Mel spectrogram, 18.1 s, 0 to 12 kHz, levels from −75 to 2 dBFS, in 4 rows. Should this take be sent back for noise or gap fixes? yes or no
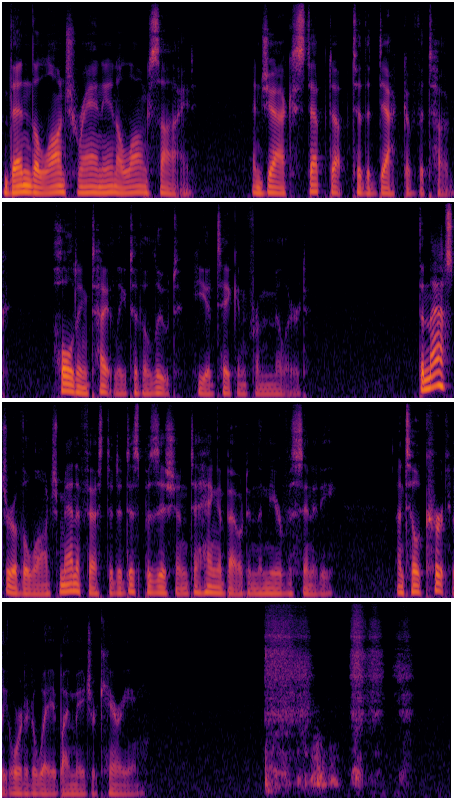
yes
